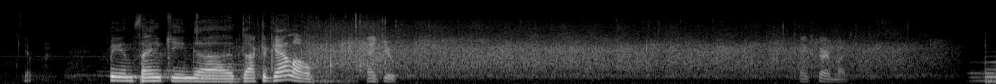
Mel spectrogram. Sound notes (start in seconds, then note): 1.6 audience applauds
